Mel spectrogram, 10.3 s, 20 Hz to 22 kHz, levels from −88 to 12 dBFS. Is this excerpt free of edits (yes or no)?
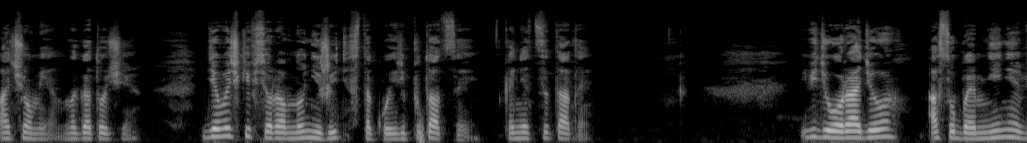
yes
